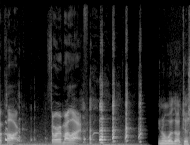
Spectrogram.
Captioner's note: Dana laughing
